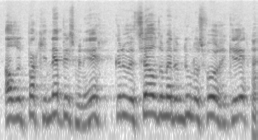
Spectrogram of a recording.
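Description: An actor as a high-voiced, menacing henchman. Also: fairly even intonation, fast, darkish tone, natural voice. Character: menacing male henchman, obedient to his boss. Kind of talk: radio drama acting.

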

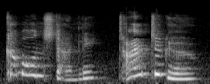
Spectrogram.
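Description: Performer as high-voiced genteel old great-grandmother. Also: sing-song, measured pace. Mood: delighted, friendly. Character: elderly genteel great-grandmother, delighted and friendly. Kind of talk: children's storybook character voice.

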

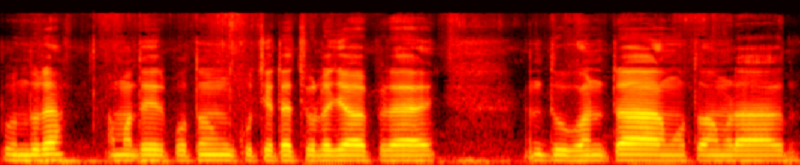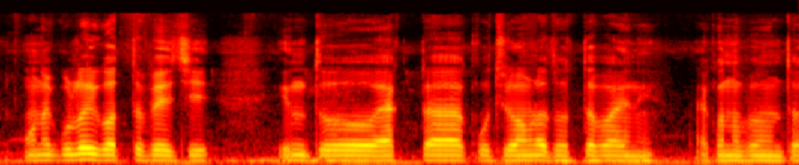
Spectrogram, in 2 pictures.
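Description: A man's voice: mid-range voice, monotone, normal speed, clean tone. A man in his thirties hosting a fishing vlog outdoors by a pond, chatting casually to his viewers. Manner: chatty, addresses viewers as friends. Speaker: fishing channel host. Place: open farm fields by a pond, outdoors. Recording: faint outdoor noise.

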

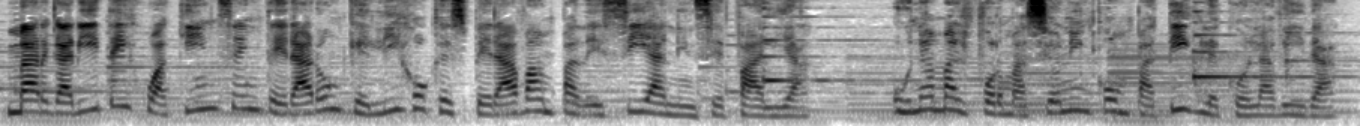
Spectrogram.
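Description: A woman's voice: a little high, lively intonation, a little fast, over music, lightly acted. A Colombian woman narrating a scripted radio soap opera as its storyteller.

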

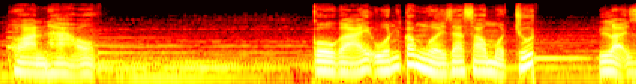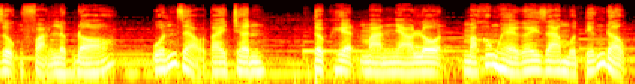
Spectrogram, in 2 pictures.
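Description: A man narrating a novel as an audiobook in a measured, deliberate storytelling manner. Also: lowish voice, over music.

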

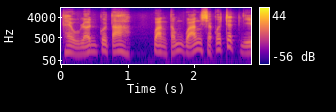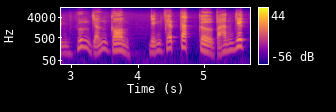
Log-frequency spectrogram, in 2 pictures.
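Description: An actor voicing an elderly, ailing king, regal and doting, in an animated fairy tale. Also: medium pitch, measured pace, no echo, lo-fi sound, close to an everyday voice. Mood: reassuring.

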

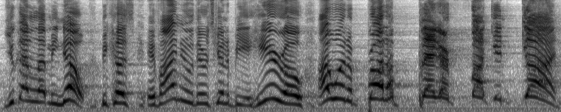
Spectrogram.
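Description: Man playing a high-pitched, foul-mouthed robber. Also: animated, fast talker, a bit bright, long reverb tail. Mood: menacing. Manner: bullying, profane, ranting. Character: foul-mouthed, short-tempered male fast-food robber with petty demands. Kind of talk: profane comedy sketch acting.

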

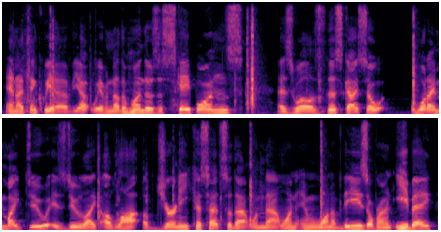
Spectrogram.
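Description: A man with a fairly high-pitched voice gives casual, off-the-cuff vlog commentary. He thinks aloud as he tallies things up. The recording has noticeable background noise. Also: moderate pace. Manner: thinks aloud while tallying numbers. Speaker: reseller host of a thrifting channel. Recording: clear background noise, clicks.

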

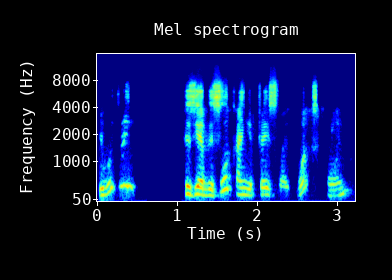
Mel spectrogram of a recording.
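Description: An older man teaching a daily Talmud class, reading passages and explaining them as lively stories with asides, recorded on a laptop webcam in a study room. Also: high voice, fast. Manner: lively storytelling with big hand gestures and asides. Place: indoor study room lined with bookshelves. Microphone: laptop webcam, seated close to the screen.

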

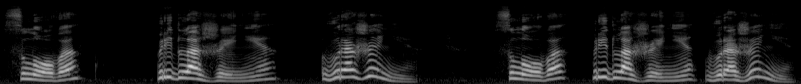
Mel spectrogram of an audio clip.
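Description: High, slow, careful woman speaker. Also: big pitch swings, no echo, clean studio sound. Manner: repeats each phrase slowly and carefully. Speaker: language course speaker. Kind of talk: slow, clear phrase demonstration. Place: studio with orange backdrop.

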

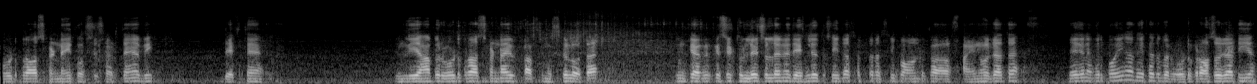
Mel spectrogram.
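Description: A man in his thirties with a Pakistani Urdu accent talks casually into a phone held out in front of him while walking a busy street. His voice sits at an ordinary middle pitch and he explains things as he goes. Clear traffic noise runs underneath the whole outdoor recording. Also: little pitch movement, fast. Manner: chatty, explains as he walks. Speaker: vlogger. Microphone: phone held at arm's length.

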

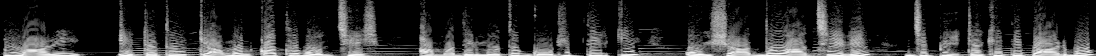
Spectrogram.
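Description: A woman's voice: a little high, lively intonation, unhurried, a little mellow, faint music behind. A woman playing a poor, careworn, tender mother in a cartoon, speaking in a plaintive, sighing, affectionate way. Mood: sorrowful. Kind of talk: animated Bengali folk-tale cartoon acting.

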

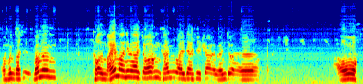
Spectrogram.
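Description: A man's voice: high-pitched, slow, pauses often. A middle-aged man from Germany, chatting casually and rambling along as he vlogs from the driver's seat. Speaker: vlogger. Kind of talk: casual vlog chat while driving. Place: inside a moving car with air conditioning running. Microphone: camera mounted in the car. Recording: thin phone-like sound, road noise.

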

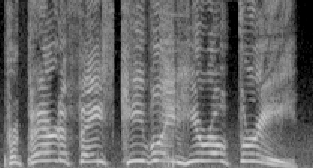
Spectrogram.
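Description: A man's voice: very high-pitched, animated, a little slow, creaky, pushed and bright, exaggerated voice. A man playing a kind, eager teenage boy hero in a video game, speaking earnestly and wholeheartedly. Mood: heroic, eager. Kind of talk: animated video game cutscene acting. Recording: music behind the voice.

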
